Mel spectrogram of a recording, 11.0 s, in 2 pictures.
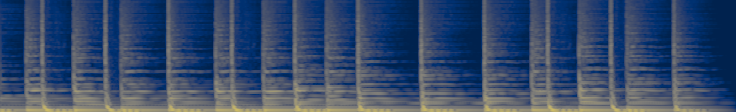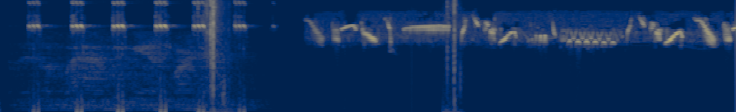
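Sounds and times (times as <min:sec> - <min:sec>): rapid high-pitched chirping: 0:05.7 - 0:11.0.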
